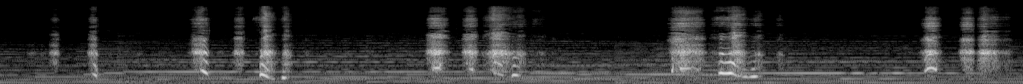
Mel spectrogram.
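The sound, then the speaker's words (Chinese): A man breaks down sobbing, his crying coming in clusters of short, gasping, catching breaths with whimpering voiced cries, over a soft low sustained tone. “迈着沉重的脚步，华天云走出实验室，实在撑不住了，他缓缓的蹲下身子。失声痛哭起来。”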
